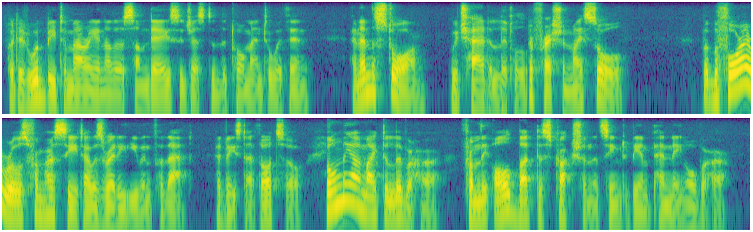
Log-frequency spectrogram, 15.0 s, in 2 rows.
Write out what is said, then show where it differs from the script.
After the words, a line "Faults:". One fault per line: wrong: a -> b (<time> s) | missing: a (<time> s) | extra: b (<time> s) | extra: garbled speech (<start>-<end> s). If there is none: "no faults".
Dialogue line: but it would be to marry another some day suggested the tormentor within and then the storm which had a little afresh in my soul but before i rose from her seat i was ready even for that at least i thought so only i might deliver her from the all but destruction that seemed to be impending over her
but it would be to marry another some day suggested the tormentor within and then the storm which had a little afresh in my soul but before i rose from her seat i was ready even for that at least i thought so only i might deliver her from the all but destruction that seemed to be impending over her
Faults:
no faults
